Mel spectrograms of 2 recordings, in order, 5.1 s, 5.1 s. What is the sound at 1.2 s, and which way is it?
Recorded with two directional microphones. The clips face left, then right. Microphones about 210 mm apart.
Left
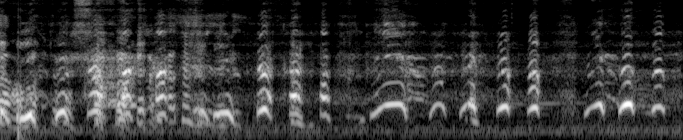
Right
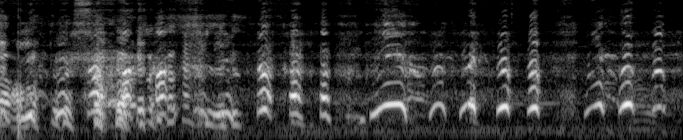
Speech, 25° left (ahead or behind).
